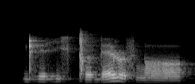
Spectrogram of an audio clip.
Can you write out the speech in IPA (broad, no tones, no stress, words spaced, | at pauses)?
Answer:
ɖʱɪɦix ǀəɡ ɾɛɭə˞f ŋɑ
